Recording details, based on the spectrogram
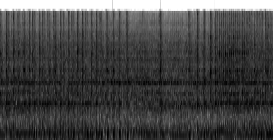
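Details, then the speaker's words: Harley-engined golf cart with a small turbo muffler fitted; fast, even popping idle with a deep, low, muffled tone and no misses, noticeably quieter. "i could tell it's quieter so here's with the the little turbo muffler that's what it sounds like it's kind of a low tone to it"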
